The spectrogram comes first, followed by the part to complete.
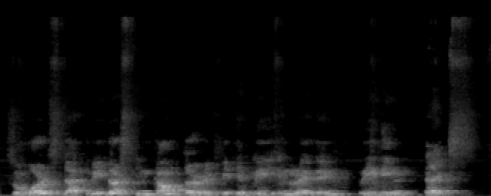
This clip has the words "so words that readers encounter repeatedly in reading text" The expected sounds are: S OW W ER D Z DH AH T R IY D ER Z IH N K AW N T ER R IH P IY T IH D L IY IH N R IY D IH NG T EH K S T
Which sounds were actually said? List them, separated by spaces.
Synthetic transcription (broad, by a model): S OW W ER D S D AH T R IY D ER S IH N K AW N T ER R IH P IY T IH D L IY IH N R IY D IH NG T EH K S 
